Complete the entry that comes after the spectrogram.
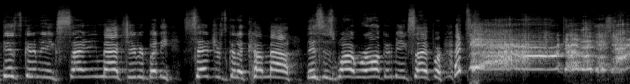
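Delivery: high, fast announcer gushing; manic host hype. Acted. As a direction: build from breathless hype to a shriek. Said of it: "she gotta be at the level of".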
